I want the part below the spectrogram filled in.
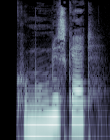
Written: kommuneskat

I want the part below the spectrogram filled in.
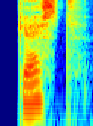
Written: gasts

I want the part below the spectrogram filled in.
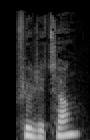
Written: føljeton

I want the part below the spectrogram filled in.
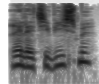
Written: relativisme

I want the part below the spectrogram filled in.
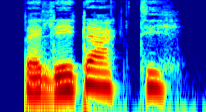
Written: balletagtig

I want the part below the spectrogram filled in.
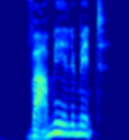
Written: varmeelementer

